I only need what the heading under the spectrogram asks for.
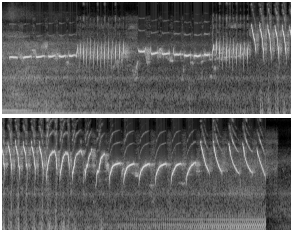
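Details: White-rumped shama lure song meant to provoke other shamas into singing: a loud, varied run of whistled phrases and buzzy trills, then rapid repeated up-sweeping notes, with a low hum beneath and an abrupt ending.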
